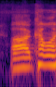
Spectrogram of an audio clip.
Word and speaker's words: Kamala: But I know her name is pronounced Kamala. If you could pronounce it correctly, thank you.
